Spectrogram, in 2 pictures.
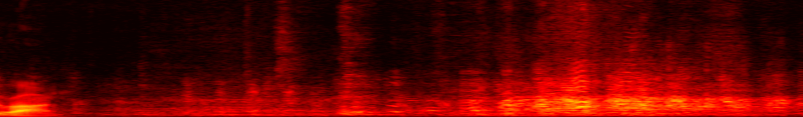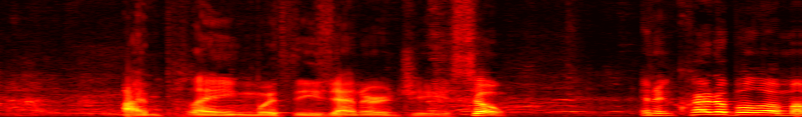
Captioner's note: laughter as Adamus teases the audience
